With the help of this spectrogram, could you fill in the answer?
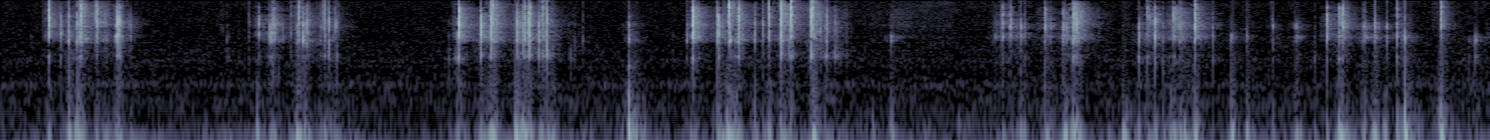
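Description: A hand-sized cream pinecone-shaped wax candle, solid and resting on the palm, is tapped with long acrylic nails. The result is bursts of quick, dry, bright clicks and light scratchy taps with almost no ring, separated by brief pauses, over a soft low thump.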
